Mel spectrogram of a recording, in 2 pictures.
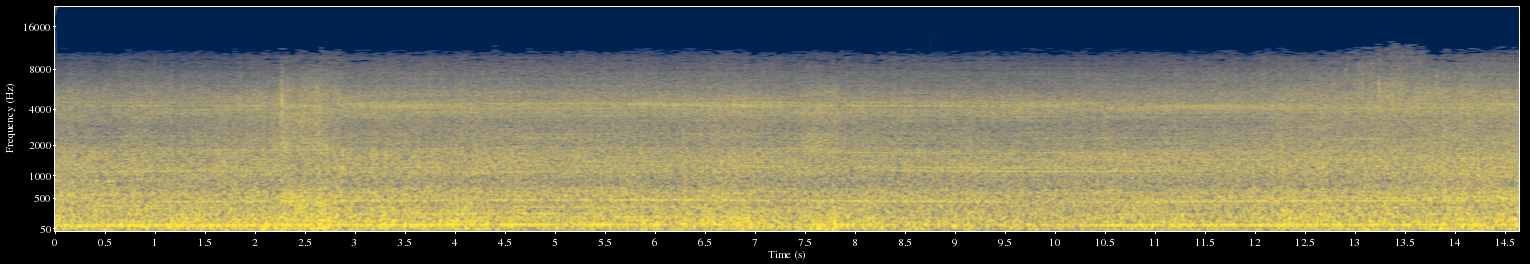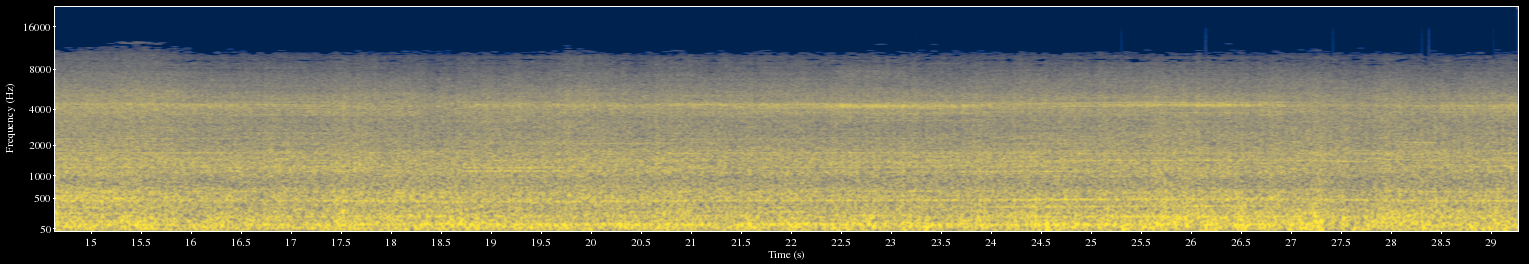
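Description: Yamaha Fazer 150 motorcycle's single-cylinder engine running steadily at cruising speed, heard through a chest-mounted camera, mixed with road and wind noise.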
